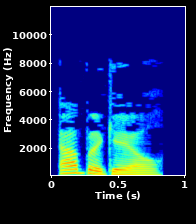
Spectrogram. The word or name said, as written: Abagael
